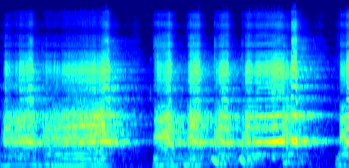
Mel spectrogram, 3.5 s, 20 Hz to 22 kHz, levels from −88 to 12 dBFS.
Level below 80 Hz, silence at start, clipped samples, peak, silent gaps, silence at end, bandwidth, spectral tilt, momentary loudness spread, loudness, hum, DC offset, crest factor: -82 dBFS; 0 s; under 0.1%; -12 dBFS; none; 0 s; 19 kHz; -1 dB/octave; 9 LU; -29 LUFS; none; under 0.1%; 20 dB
